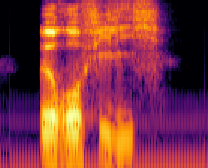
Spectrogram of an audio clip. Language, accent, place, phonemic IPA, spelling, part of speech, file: French, France, Lyon, /ø.ʁɔ.fi.li/, europhilie, noun, LL-Q150 (fra)-europhilie.wav
- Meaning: europhilia (love of Europe)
